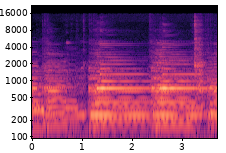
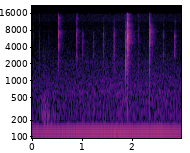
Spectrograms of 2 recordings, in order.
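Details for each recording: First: Gretsch Electromatic G5120 hollow-body guitar after the bridge saddle rattle fix (springs added inside the saddles to tension the screws), set up and intonated: strummed chords ring clearly and sustain evenly, with no buzz or rattle from the bridge. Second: Gretsch Electromatic G5120 bridge: light, irregular metallic ticks, several per second, as a saddle screw rattles in its slightly oversized or worn hole. The planned fix is springs inside the saddles to tension the screw.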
